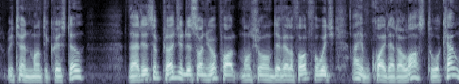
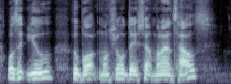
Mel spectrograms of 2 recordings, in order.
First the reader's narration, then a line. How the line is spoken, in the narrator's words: cried Villefort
